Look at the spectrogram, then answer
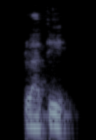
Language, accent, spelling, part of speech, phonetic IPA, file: Catalan, Valencia, platí, noun, [plaˈti], LL-Q7026 (cat)-platí.wav
- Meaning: platinum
